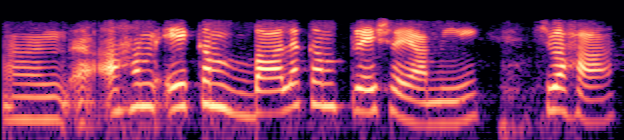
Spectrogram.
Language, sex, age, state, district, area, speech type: Sanskrit, female, 30-45, Karnataka, Bangalore Urban, urban, conversation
